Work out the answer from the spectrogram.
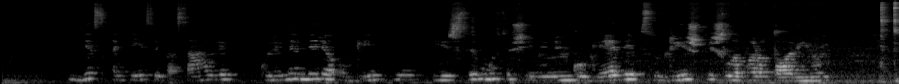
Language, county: Lithuanian, Klaipėda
